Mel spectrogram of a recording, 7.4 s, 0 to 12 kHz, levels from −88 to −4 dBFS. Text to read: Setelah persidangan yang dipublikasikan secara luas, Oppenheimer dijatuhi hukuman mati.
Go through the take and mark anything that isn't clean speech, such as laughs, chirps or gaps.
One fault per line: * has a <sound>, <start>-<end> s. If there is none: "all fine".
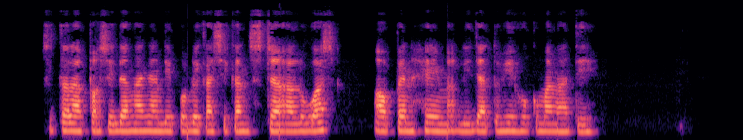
all fine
